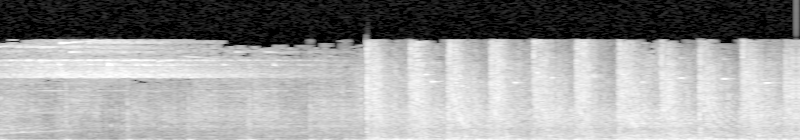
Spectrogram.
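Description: Wooden crates burst and splinter.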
